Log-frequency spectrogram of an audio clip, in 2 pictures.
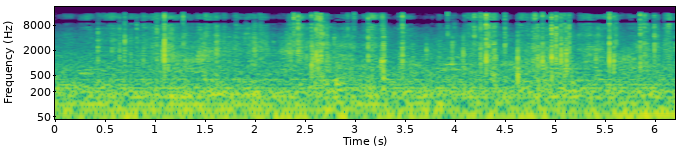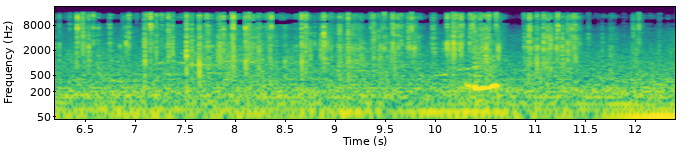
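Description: Thin white wrapping paper rustling and crinkling in quick irregular crackles as it is folded and pressed around a small bouquet of paper flowers.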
